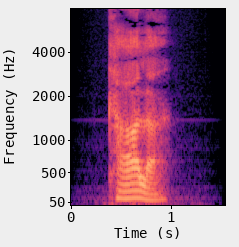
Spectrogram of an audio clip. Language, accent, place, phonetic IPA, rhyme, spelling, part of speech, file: German, Germany, Berlin, [ˈkaːlɐ], -aːlɐ, kahler, adjective, De-kahler.ogg
- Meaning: 1. comparative degree of kahl 2. inflection of kahl: strong/mixed nominative masculine singular 3. inflection of kahl: strong genitive/dative feminine singular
